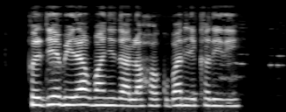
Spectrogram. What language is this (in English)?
Pashto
